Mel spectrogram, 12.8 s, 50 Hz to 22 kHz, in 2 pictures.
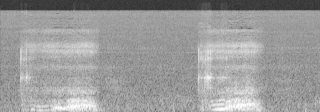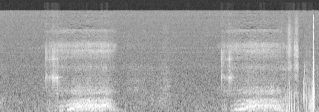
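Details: Loud snoring during sleep, likened to a volcanic eruption: four rough snores, one on each breath, about 18 breaths a minute with quiet pauses between.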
